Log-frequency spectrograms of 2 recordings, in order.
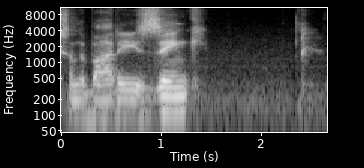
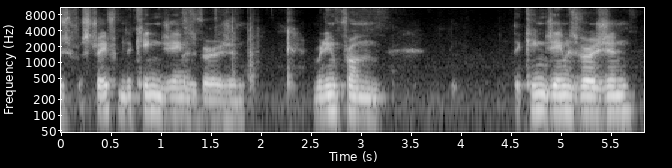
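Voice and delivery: normal talking voice

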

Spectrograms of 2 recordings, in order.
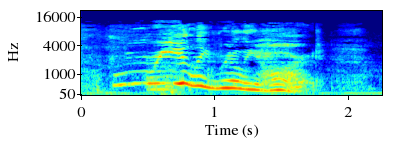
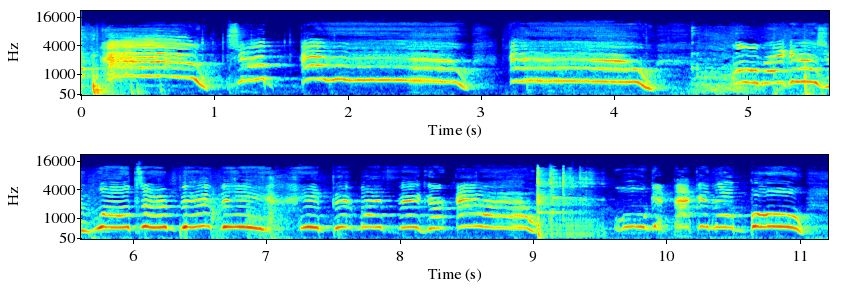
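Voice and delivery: pained yelps; 11 semitones higher than usual. Acted. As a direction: yelp high after a finger bite. Bitten by goldfish.

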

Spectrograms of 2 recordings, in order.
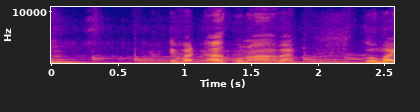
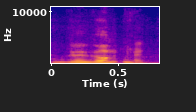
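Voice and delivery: louder, strained by the heat; mouth burning from spicy food; 4 semitones higher, 5 dB louder, slower than usual. Real, not acted. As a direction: push it out through the spice burn. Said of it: "Thật sự nó cay".

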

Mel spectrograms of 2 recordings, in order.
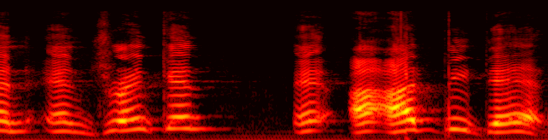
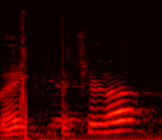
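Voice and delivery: hushed retort; 4 semitones lower, 25 dB quieter, much faster than usual. Retold or imitated. Hushed retort to underdressed man.

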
